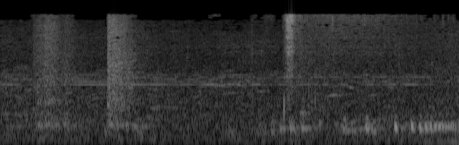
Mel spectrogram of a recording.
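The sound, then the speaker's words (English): Pigeons cooing at a city hot dog stand, soft low coos that cluster toward the end, over a steady wash of background noise. “And the pigeons gather bang on time for a free handout.”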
